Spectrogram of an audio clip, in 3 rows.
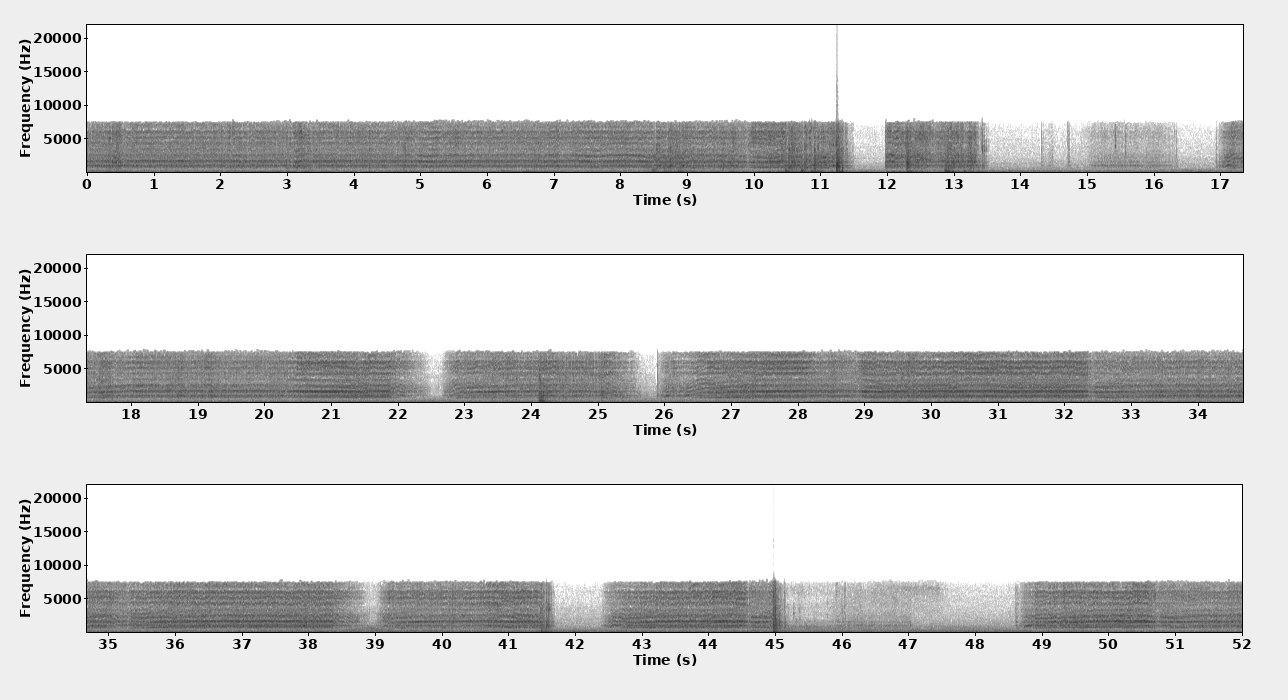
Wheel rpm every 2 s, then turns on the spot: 240, 230, 230, 230, 200, 150, 140, 20, 90, 230, 210, 110, 140, 160, 220, 210, 210, 190, 190, 130, 180, 110, 130, 20, 90, 200.
14-16 46-48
